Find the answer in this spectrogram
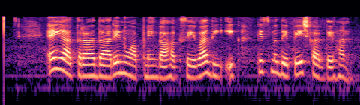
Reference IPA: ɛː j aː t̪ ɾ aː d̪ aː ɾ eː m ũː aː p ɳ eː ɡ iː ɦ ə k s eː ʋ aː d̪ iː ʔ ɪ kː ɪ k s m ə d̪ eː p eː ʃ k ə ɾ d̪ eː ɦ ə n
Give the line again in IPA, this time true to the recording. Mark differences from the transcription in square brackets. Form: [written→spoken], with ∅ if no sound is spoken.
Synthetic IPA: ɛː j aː t̪ ɾ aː d̪ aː ɾ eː [m→n] ũː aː p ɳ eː ɡ [iː→aː] ɦ ə k s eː ʋ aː d̪ iː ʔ ɪ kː ɪ [k→∅] s m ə d̪ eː p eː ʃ k ə ɾ d̪ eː ɦ ə n

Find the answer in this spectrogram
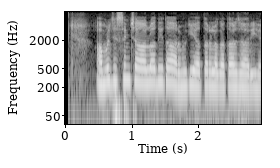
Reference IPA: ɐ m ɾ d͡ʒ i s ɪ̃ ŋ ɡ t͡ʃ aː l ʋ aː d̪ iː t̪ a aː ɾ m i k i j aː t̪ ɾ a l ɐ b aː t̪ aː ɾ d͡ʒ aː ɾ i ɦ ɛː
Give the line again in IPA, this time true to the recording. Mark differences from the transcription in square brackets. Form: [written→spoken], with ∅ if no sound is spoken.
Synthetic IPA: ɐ m ɾ d͡ʒ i s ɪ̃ ŋ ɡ t͡ʃ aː l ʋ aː d̪ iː t̪ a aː ɾ m i k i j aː t̪ ɾ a l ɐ [b→ɡ] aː t̪ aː ɾ d͡ʒ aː ɾ i ɦ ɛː

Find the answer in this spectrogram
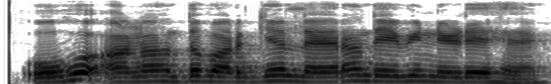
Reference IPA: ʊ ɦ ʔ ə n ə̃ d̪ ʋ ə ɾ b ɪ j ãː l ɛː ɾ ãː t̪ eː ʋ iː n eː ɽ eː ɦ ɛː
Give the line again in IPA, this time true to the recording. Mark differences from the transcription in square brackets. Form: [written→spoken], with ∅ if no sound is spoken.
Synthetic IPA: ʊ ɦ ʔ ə n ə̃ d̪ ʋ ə ɾ [b→ɡ] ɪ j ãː l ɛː ɾ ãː [t̪→d̪] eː ʋ iː n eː ɽ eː ɦ ɛː

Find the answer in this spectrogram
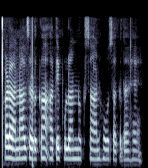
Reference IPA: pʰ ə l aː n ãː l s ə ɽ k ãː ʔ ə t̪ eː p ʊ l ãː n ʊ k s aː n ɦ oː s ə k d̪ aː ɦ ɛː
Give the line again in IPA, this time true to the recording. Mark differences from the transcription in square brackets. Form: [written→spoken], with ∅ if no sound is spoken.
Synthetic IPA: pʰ ə [l→ɽ] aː n [ãː→aː] l s ə ɽ k ãː ʔ ə t̪ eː p ʊ l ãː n ʊ k s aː n ɦ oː s ə k d̪ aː ɦ ɛː

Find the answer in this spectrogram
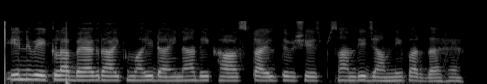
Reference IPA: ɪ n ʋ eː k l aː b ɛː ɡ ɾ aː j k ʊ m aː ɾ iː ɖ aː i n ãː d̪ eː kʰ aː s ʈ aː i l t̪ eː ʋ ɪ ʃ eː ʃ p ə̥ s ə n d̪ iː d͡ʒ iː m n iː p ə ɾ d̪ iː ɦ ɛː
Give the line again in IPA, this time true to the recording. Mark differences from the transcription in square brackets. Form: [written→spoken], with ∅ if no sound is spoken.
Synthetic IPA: ɪ n ʋ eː k l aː b ɛː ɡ ɾ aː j k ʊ m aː ɾ iː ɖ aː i n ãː d̪ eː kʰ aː s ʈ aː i l t̪ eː ʋ ɪ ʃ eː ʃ p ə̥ s ə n d̪ iː d͡ʒ [iː→aː] m n iː p ə ɾ d̪ [iː→aː] ɦ ɛː

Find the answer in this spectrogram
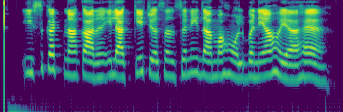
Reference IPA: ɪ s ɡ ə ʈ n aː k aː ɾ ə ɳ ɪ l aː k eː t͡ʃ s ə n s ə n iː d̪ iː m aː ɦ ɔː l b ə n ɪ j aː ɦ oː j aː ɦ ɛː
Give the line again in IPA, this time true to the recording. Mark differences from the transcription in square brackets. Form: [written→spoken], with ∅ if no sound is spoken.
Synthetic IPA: ɪ s ɡ ə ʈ n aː k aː ɾ ə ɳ ɪ l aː k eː t͡ʃ s ə n s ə n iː d̪ [iː→aː] m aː ɦ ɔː l b ə n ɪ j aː ɦ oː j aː ɦ ɛː

